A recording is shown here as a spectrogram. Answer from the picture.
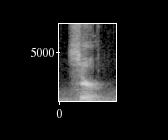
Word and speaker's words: SIRP: In this lesson we're going to explore the use of SIRP in education because you see SIRP makes learning sticky and we want learning to stick. It's pronounced like "syrup," Texas style. syrup so what do we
